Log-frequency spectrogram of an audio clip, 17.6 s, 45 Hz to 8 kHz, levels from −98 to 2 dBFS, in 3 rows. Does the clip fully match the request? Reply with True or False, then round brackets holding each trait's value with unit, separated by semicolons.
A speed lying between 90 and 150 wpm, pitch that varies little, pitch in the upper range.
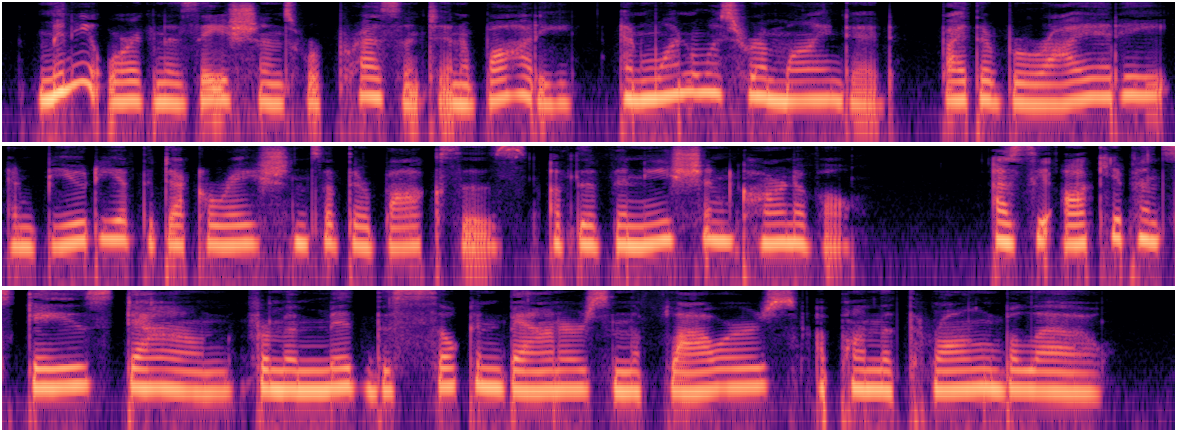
True (145 wpm; 2.3 semitones; 215 Hz)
